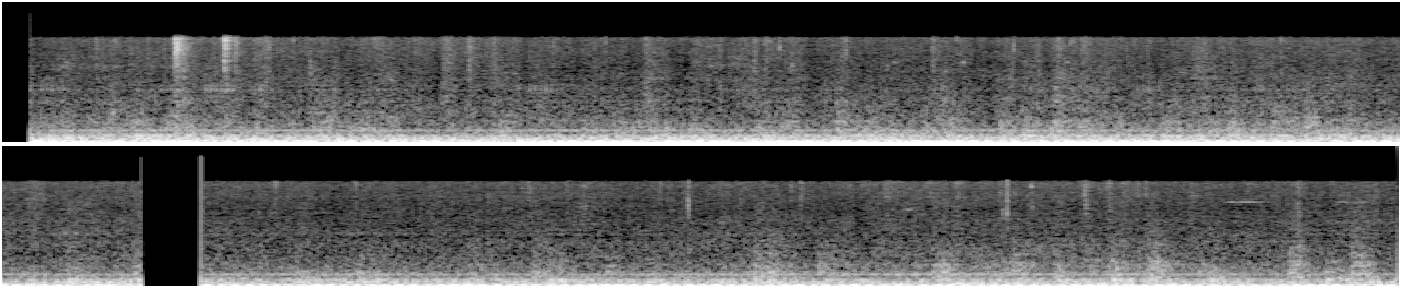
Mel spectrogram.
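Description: Copper Canyon passenger train running along the track, heard from inside the coach: a loud, steady low rumble with a faint steady hum over it. The sound drops out for a moment about eight seconds in.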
